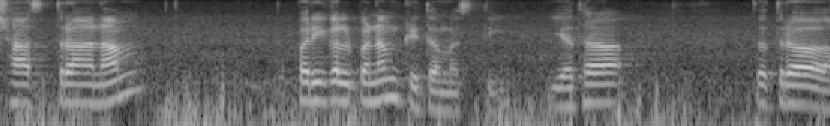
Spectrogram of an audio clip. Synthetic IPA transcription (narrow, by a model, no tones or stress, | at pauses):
ʃaːst̪ɾaːnaːm | pɐɾikɐlpɐnɐmkɾit̪ɐmɐst̪ḭjɐt̪ʰɐ | t̪ɐt̪ɾɐ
